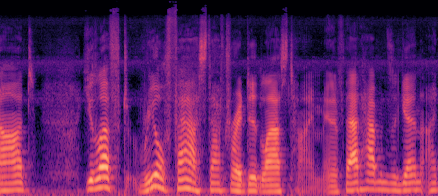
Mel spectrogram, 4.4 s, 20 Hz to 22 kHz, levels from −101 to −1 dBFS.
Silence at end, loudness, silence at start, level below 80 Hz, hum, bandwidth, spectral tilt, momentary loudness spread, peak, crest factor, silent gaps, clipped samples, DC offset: 0 s; -26 LUFS; 0 s; -54 dBFS; none; 18.5 kHz; -5.5 dB/octave; 14 LU; -6 dBFS; 20 dB; none; under 0.1%; under 0.1%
